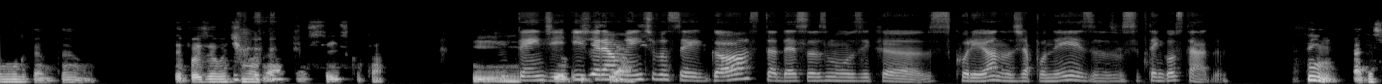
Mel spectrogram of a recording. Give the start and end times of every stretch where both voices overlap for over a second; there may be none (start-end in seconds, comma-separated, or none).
4.9-6.5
